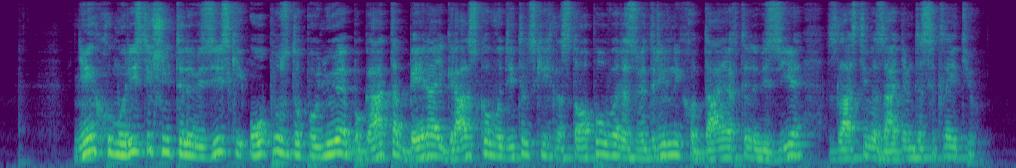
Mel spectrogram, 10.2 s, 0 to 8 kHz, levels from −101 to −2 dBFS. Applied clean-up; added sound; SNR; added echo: none; none; none; reverberation time 0.3 s.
